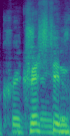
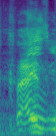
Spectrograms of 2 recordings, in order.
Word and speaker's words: Crichton: We always call him Christian. Crichton. That's how it's spelled, but it's Crichton. It's Crichton because it's Scottish.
